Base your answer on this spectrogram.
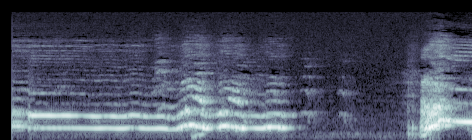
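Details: Dogs howl in long, steady, tonal wails that waver in pitch, with a second voice joining. An old male is teaching a young male to howl while a female is on her second day in heat, so the males are giving mating calls.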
